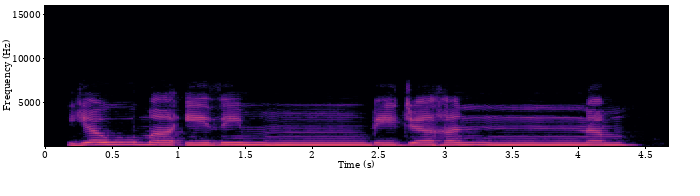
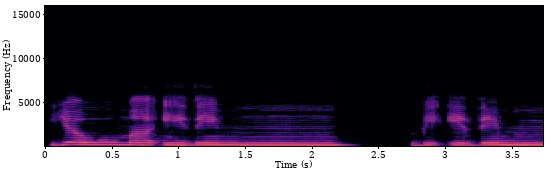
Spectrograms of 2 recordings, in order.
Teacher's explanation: اس میں ہم جو نون ساکن ہے اس کو میم سے بدل دیتے ہیں اگر اس کے بعد تنوین یا نون ساکن کے بعد با آئی ہو. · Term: اقلاب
